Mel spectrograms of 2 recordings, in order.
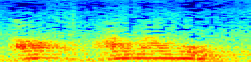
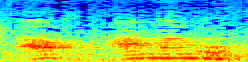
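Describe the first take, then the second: Both takes have the same delivery.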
